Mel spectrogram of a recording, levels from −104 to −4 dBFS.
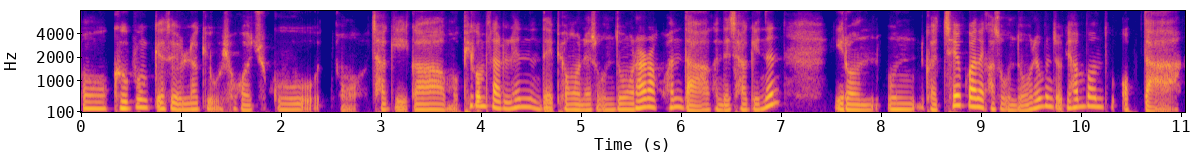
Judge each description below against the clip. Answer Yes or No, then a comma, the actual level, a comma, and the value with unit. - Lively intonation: Yes, wide, 6.3 semitones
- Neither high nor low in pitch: Yes, medium, 180 Hz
